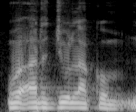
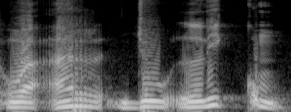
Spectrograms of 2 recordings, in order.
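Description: First: The vowel before -kum is an 'a' sound. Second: The vowel before -kum is an 'i' sound. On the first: The word is read in the accusative case. "dibaca nasab" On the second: The word is read in the genitive case. "dibaca jar, bisa juga jar bacanya"

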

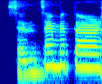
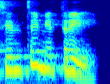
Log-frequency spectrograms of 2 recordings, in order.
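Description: First: The word ends with an 'er' sound. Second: The word ends with an 'ee' sound. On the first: The speaker calls it right. "they have the same pronunciation" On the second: The speaker calls it wrong. "you cannot read this like centimetry"

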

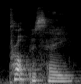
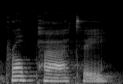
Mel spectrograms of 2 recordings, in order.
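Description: First: The middle syllable is short and reduced. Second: The middle syllable is not short and reduced. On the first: The speaker calls it right. "And we should say property" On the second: The speaker calls it wrong. "I usually hear something like property"

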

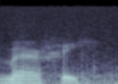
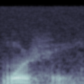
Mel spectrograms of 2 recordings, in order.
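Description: First: The first vowel sounds like 'er'. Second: The first vowel sounds like 'or'.

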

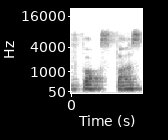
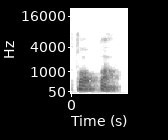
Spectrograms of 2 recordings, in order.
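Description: First: It is said with an English-style pronunciation. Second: It is said with a French-style pronunciation. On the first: The speaker calls it wrong. "It's not faux pas" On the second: The speaker calls it right. "but faux pas"

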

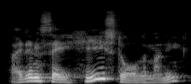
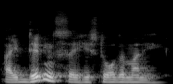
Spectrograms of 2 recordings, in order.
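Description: First: The stress falls on the word 'he'. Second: The stress falls on the word 'didn't'. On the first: Someone else stole the money, not him. "Somebody else stole the money" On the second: The speaker denies ever saying it. "You think I said it, but I didn't say it"

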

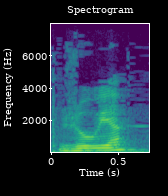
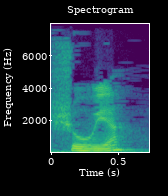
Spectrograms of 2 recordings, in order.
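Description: First: The ll sounds like the s in pleasure. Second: The ll sounds like English sh. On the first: This is the older, traditional regional pronunciation. "Este sonido es el sonido de el inglés en la palabra pleasure" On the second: This is the newer pronunciation of younger speakers. "Se convierte en el sonido del italiano, por ejemplo, asciugamano, o del inglés, passion, sh"

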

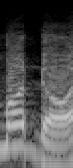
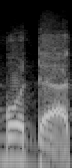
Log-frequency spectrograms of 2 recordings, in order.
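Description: First: The final vowel is a rounded oh sound. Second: The final vowel is an open ah sound. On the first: The speaker calls it right. "Dia baca bodoh lah" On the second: The speaker calls it wrong. "Orang baca boda tak betul tu"

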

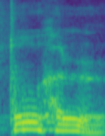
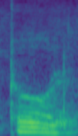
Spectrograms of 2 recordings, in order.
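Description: First: An h sound follows the vowel. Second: The vowel is simply held long. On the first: The speaker calls it wrong. "ஸ்டூஹல் அப்படின்னு சொல்ல தேவையில்லை" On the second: The speaker calls it right. "கொஞ்சம் நெடில் மாதிரி கொஞ்சம் இழுத்து சொல்லணும்"

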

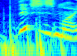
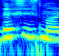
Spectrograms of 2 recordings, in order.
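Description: First: It is spoken in a put-on presenting voice. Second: It is spoken in a natural everyday voice. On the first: "This is my YouTube voice" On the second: "this is my normal voice"

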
